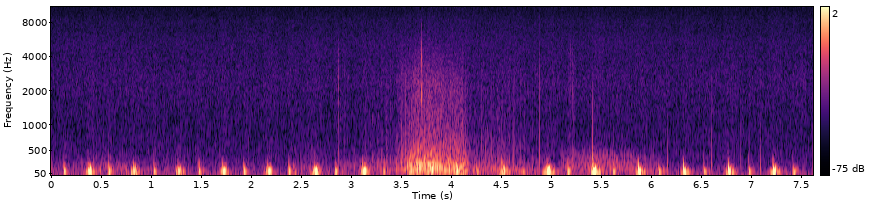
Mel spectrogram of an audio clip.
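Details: Steady, regular low thumps of an adult's own heartbeat, a first home recording, with a brief rustling noise midway.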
